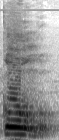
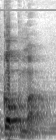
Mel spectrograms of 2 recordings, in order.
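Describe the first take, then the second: First: The middle of the word is an 'ng' sound. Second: The middle of the word is a 'km' cluster. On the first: This is the true form of the name. The speaker calls it right. "Non, c'est Congo" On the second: This is how outsiders pronounce the name. The speaker calls it wrong. "Ce n'est pas comme le prononcent euh, les Édomites"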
